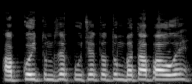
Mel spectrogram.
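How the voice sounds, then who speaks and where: A man's voice: very high-pitched, little pitch movement, brisk, a little mellow. A man leads a history class in Hindi mixed with English, in a chatty teacher's voice. He keeps asking the students questions and then answers them himself, and he keeps the lesson moving at an easy, talkative pace. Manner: conversational, quizzing students and answering his own questions. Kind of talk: live online class lecture.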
